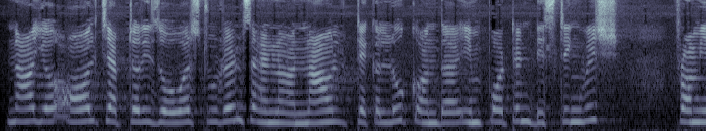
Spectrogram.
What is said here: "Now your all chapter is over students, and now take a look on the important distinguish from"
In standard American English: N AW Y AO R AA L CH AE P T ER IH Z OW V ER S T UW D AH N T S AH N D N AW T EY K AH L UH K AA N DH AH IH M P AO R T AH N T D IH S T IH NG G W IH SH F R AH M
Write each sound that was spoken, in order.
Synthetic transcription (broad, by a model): N AW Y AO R AA L CH AE P T ER IH Z OW V ER S T UW D AH N T S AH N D N AW T EY K AH L UH K AA N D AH IH M P AO R T AH N T D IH S T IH NG G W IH SH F R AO M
